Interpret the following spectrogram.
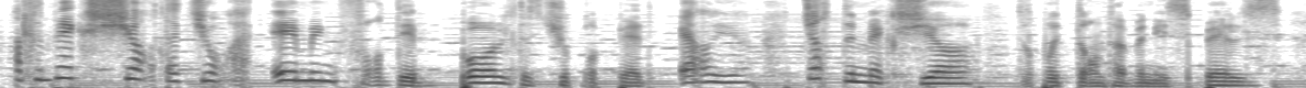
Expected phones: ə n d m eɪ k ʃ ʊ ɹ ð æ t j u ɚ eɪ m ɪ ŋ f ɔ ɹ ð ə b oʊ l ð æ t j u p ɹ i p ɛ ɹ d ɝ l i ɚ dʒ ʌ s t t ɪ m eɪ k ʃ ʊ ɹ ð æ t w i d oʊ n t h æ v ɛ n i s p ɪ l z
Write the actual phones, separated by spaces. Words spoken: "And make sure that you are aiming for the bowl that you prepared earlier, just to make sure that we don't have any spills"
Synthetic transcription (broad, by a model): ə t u m eɪ k ʃ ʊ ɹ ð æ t j u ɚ eɪ m ɪ ŋ f ɔ ɹ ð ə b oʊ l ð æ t j u p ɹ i p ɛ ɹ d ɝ i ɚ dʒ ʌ s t t ɪ m eɪ k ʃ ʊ ɹ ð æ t w i d oʊ n t h æ v ɛ n i s p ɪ l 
